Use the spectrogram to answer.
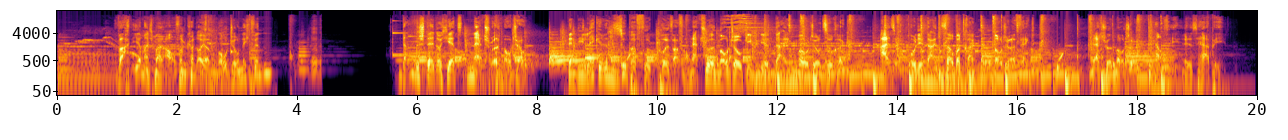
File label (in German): tv spot; natural mojo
